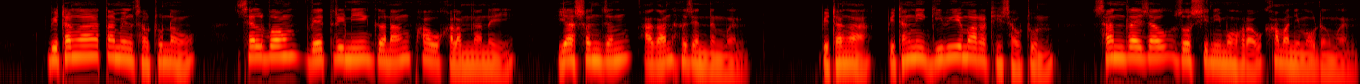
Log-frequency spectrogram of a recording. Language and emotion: Bodo, neutral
